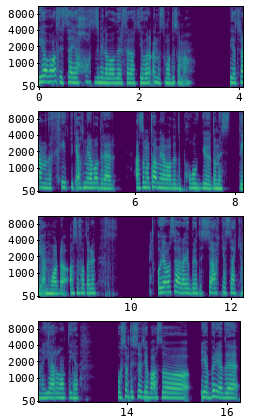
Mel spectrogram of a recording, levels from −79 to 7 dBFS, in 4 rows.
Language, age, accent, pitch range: Swedish, 20-39, native, 185-215 Hz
